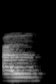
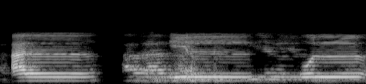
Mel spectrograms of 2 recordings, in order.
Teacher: jadi lam ini punya sifat bainiyah, maka ketika dia disukunkan jangan ditekan dan al. Kalau al bacanya gitu berarti dia sifatnya syiddah ya, tapi al, il, ul gitu ya.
